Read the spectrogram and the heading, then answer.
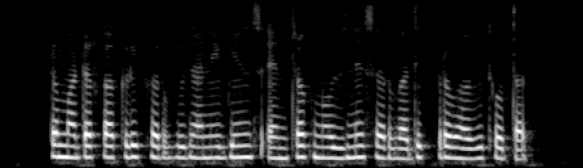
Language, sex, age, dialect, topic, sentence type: Marathi, female, 31-35, Varhadi, agriculture, statement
